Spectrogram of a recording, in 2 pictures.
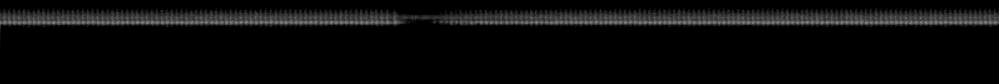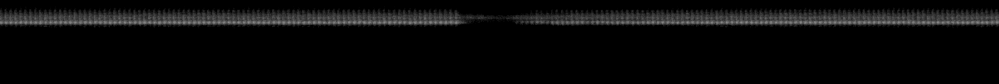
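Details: High, sizzling grasshopper trill running continuously, broken by two short quiet gaps about eleven seconds apart before resuming at the same steady level.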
